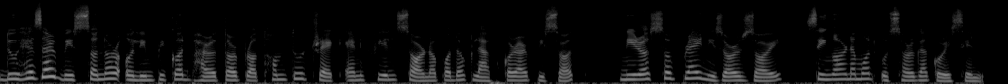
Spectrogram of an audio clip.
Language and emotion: Assamese, neutral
